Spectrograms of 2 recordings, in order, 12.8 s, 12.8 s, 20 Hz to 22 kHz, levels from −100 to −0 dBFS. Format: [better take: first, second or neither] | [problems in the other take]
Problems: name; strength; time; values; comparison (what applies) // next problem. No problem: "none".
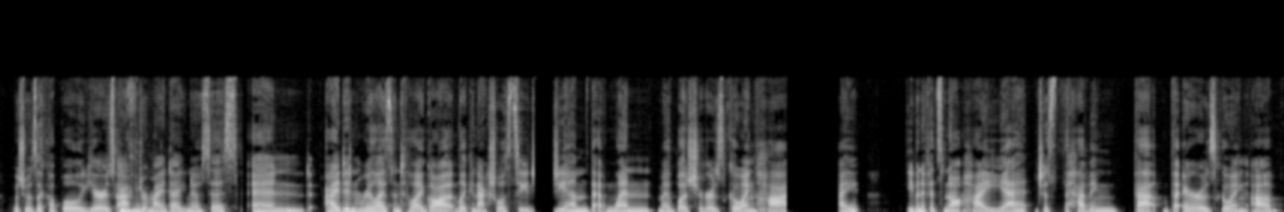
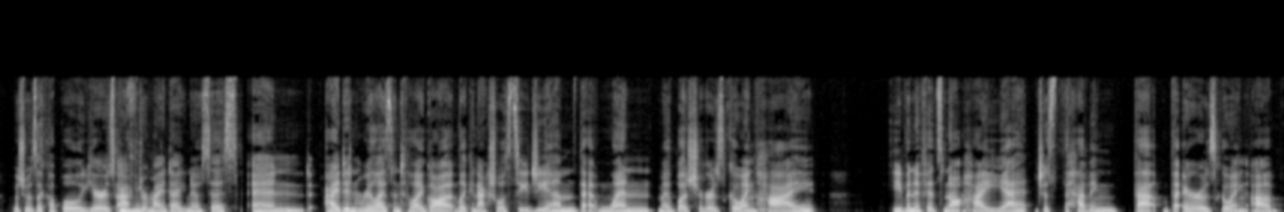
second | audio freezing; at 5.5 s and at 8 s for 0.5 s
